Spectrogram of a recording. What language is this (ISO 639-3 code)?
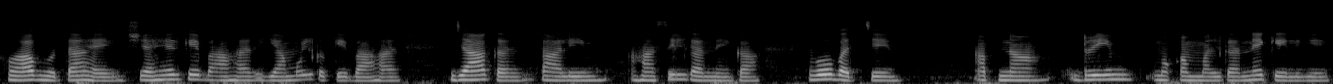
urd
